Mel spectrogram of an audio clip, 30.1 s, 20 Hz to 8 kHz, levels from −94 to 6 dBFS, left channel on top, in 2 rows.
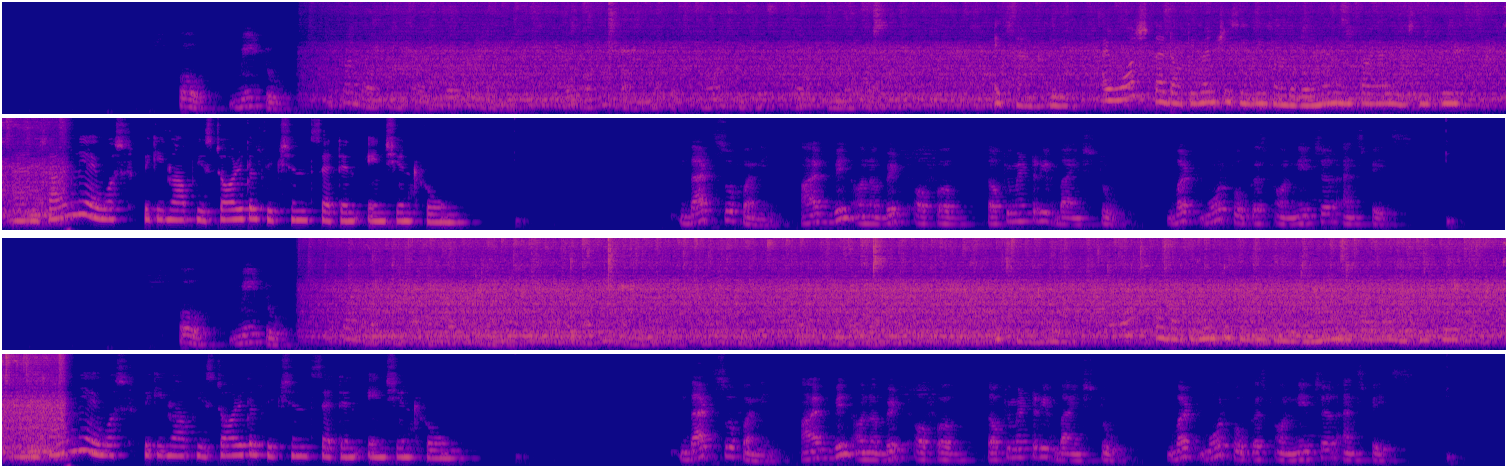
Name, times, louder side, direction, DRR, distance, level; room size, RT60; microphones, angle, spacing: voice 1, 1.5-2.9 3.2-5.2 5.6-8.9 21.8-22.8 23.0-24.6 24.9-26.3 26.7-29.1, right 1 dB, 10° left, 0.8 m, -57 dB
sound 1, 3.0-15.7, right 8 dB, 90° right, 0.5 m, -44 dB
voice 2, 9.9-14.7 15.1-19.7 29.5-29.6, left 3 dB, 75° left, 0.5 m, -48 dB
4.5 x 2.1 x 3.0 m
head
